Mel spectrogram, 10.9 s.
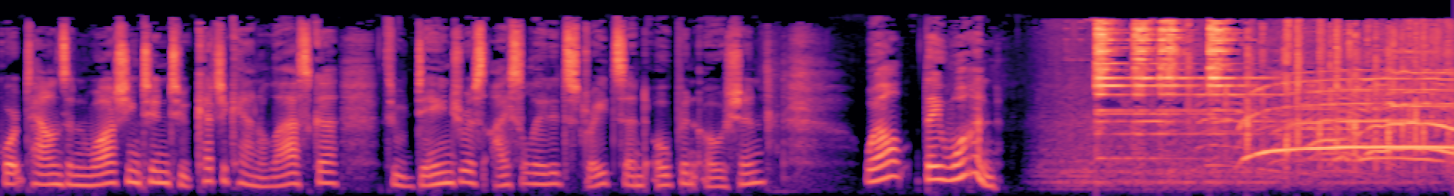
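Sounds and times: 
speech: 0.0 - 7.6
bell ringing on the dock in Ketchikan: 8.0 - 9.8
crowd cheering: 8.9 - 10.8.

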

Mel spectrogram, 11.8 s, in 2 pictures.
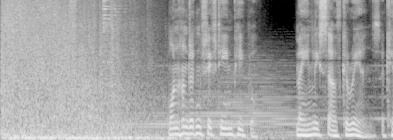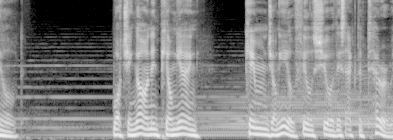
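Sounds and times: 
bomb exploding in an overhead storage bin: 0.0 - 2.9
speech: 2.5 - 6.3, 7.6 - 9.0, 9.6 - 11.7.

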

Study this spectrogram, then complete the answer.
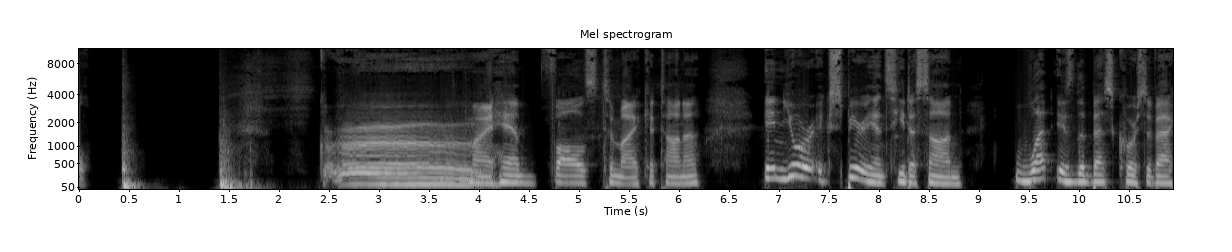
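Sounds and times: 
speech: 2.4 - 3.0, 4.0 - 10.9
loud deep growl: 2.4 - 4.0.

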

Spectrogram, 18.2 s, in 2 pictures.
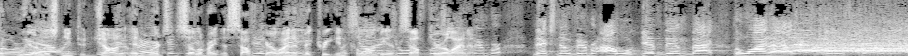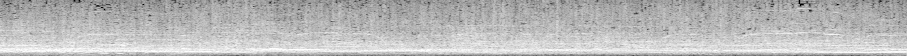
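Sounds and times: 
speech: 0.2 - 9.4
crowd cheering at victory rally: 7.7 - 18.1
scattered clapping: 9.0 - 18.1.

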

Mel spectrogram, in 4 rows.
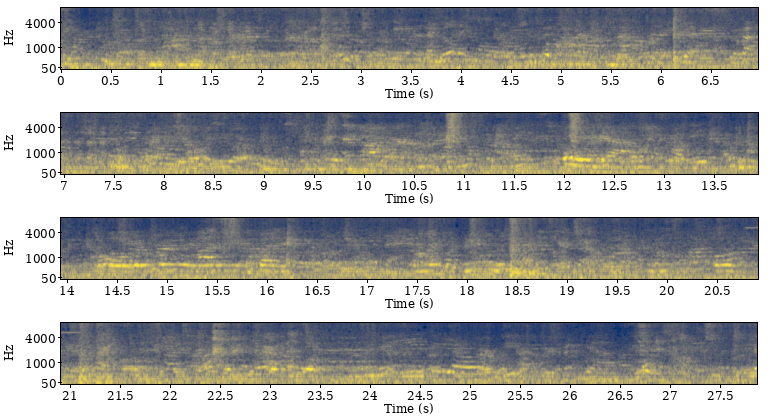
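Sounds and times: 
coffee shop murmur of overlapping voices: 0.0 - 27.8.

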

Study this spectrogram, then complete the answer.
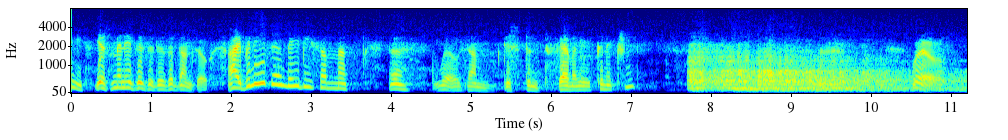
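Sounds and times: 
speech: 0.0 - 7.8, 10.5 - 11.1
storm thunder: 7.7 - 11.1.

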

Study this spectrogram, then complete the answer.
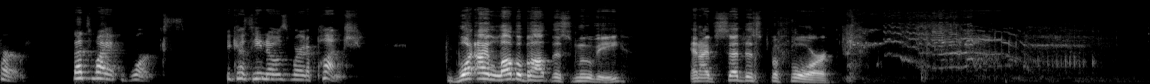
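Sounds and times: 
speech: 0.0 - 3.7, 4.5 - 6.3, 6.9 - 8.7
screen door squeaking open: 8.4 - 11.4.

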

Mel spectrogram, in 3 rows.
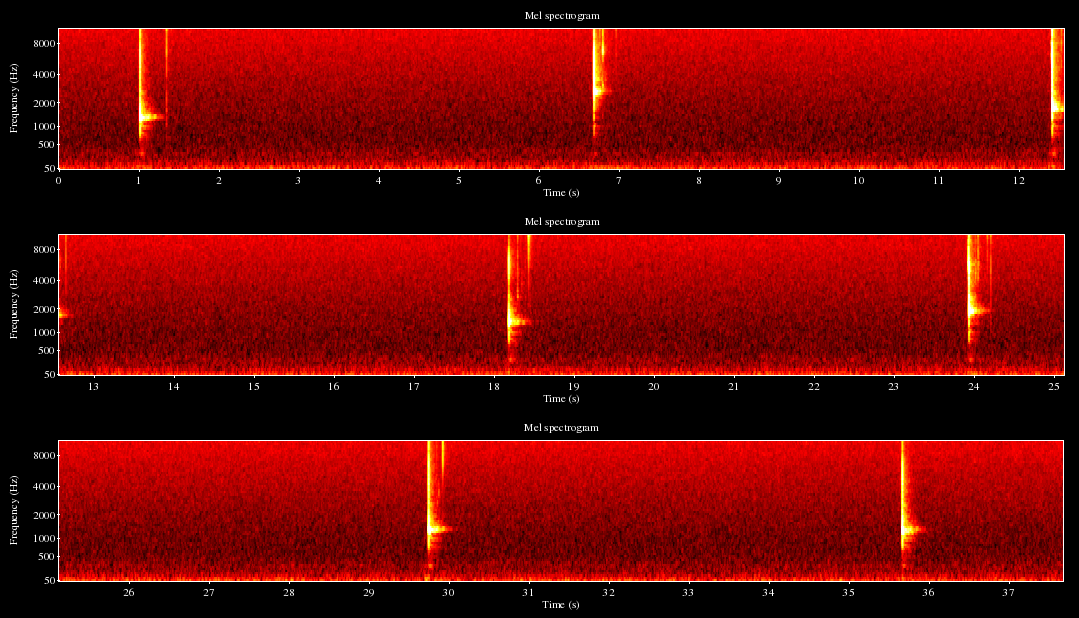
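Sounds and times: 
faint low hiss and rumble: 0.0 - 37.6
single water droplets splashing: 1.0 - 1.4, 6.7 - 7.0, 18.2 - 18.5, 24.0 - 24.2, 29.8 - 30.0.

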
